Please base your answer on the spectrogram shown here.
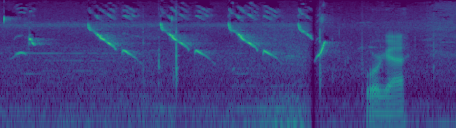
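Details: A male Northern Cardinal, flown into a yard in response to a cardinal call played from a computer, sings three loud, clear whistles slurring steeply downward, about one a second; a man speaks briefly near the end.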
